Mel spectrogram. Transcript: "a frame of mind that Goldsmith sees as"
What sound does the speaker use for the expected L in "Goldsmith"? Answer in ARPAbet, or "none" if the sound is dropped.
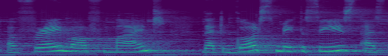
none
